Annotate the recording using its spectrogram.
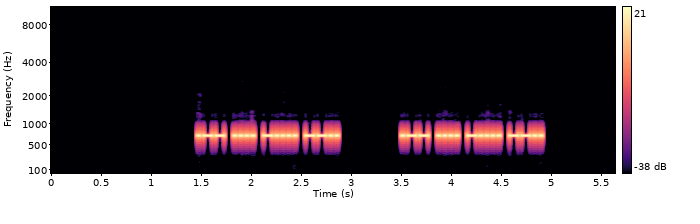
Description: Morse code, heard as a keyed tone, about 40 wpm, 700 Hz. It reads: WH6Z WH6Z
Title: USA Call Signs - 4 Characters - Repeated 2x - 40wpm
